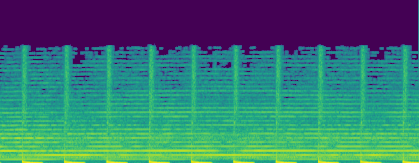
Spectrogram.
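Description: Electronic dance music from a bounce/scouse house DJ mix: a steady four-on-the-floor kick drum at about two and a half beats a second under sustained synth chords.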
